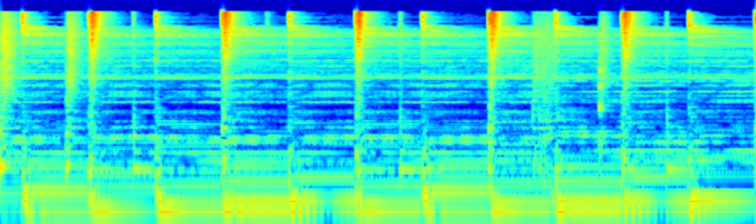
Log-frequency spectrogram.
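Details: Drum-driven music with a steady beat of about two hits per second, and no animal voices.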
